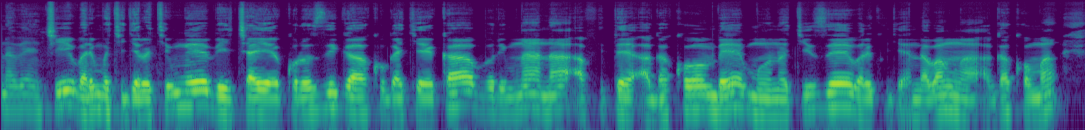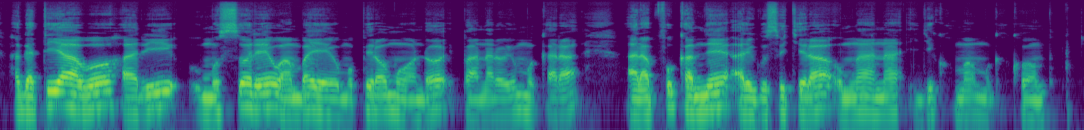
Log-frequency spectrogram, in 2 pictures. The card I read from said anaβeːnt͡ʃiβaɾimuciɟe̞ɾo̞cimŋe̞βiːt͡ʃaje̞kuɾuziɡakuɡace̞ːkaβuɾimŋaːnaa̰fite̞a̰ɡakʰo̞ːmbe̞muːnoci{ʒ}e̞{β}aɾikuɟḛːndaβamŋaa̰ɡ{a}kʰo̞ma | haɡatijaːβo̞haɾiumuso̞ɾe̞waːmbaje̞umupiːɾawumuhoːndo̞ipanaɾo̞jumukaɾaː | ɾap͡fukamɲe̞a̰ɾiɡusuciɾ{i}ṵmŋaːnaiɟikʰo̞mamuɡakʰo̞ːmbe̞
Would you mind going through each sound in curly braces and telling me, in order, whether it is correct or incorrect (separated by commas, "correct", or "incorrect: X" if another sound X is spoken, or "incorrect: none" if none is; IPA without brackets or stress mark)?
incorrect: z, correct, correct, incorrect: a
